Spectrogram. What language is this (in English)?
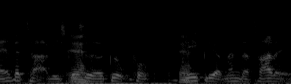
Danish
